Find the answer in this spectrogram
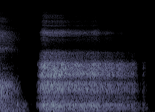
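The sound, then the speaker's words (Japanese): A person breathes deeply during a guided breathing exercise: one short airy breath, a brief silence, then a long, loud, rushing breath of about two seconds that fades out. “はい、吸って”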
